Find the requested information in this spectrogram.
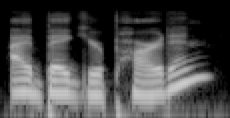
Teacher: You could say, I beg your pardon? with a rising intonation.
